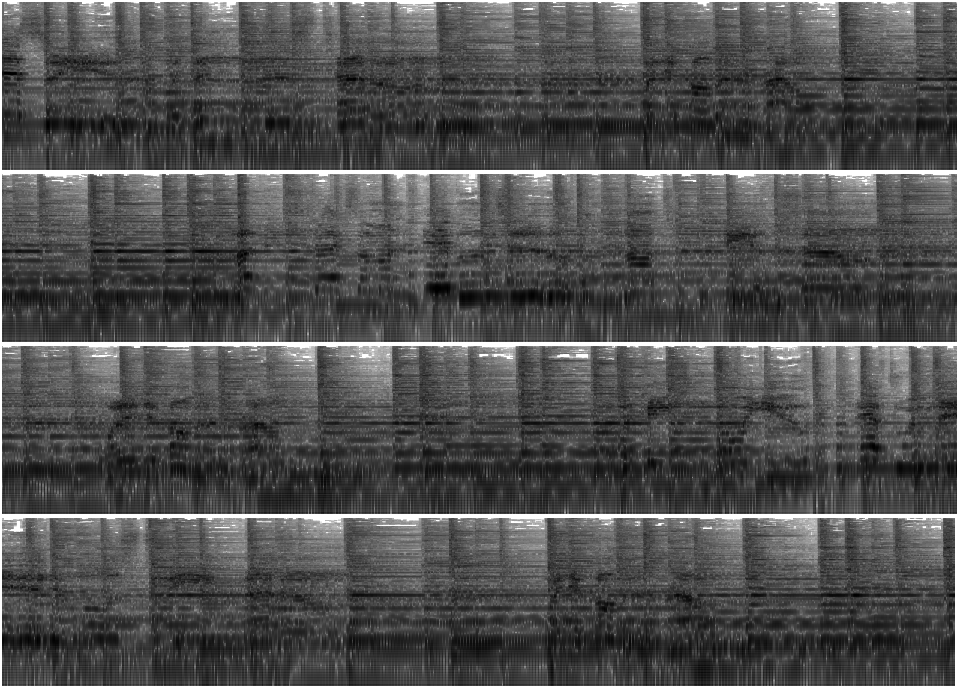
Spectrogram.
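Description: Steadily strummed acoustic guitar with a harmonica playing the melody over it, an instrumental passage of a country-folk song.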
